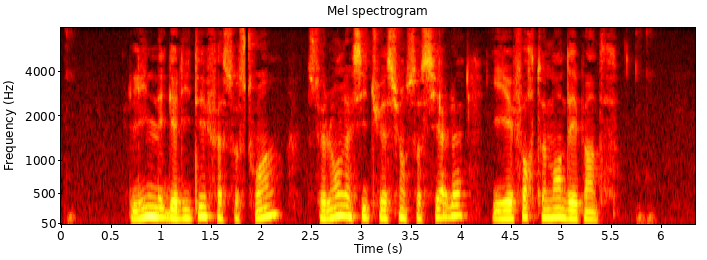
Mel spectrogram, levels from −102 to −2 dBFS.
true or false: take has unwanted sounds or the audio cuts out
true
